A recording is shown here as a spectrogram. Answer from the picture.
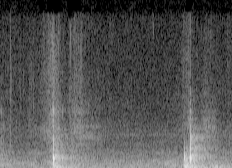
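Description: A kitchen knife cutting raw silverside into chunks and knocking twice on a wooden chopping board, once about half a second in and once near the end.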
